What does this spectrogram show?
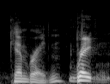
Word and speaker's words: Braden: I can't pronounce what I keep wanting to say Biden, and it's not Biden. Mm-hmm. Baden, Chief Kim Braden.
